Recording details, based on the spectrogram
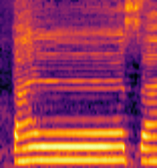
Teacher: تا زبر نون تن، سین کھڑی زبر سا، تن سا، یہاں پر میں نے نون پر اخفا کیا، سین کو بھی میں نے ایک الف کے برابر لمبا کیا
